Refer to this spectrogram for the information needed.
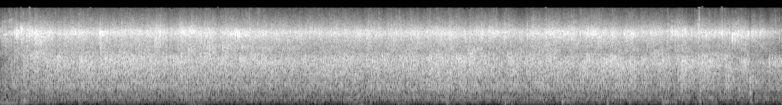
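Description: An audience claps steadily for about ten seconds, a dense, loud wash of many hands with no pauses and no voices rising above it.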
